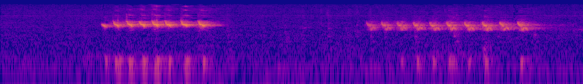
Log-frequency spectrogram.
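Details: Characteristic rattling call of a European greenfinch recorded in Kandalaksha, Russia: two quick trills of clicking notes, the first sharp and loud, the second slightly longer and softer, about a second apart.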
